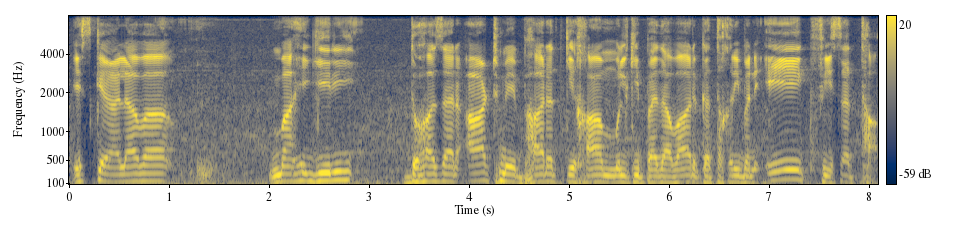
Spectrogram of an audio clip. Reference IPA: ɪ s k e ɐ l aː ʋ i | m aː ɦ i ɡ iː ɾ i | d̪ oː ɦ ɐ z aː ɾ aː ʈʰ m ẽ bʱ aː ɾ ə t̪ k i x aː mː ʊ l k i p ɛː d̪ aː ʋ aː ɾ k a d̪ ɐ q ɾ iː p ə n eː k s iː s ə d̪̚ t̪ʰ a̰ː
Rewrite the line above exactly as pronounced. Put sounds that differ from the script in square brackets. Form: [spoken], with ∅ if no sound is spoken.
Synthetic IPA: ɪ s k e ɐ l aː ʋ [a] | m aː ɦ i ɡ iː ɾ i | d̪ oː ɦ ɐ z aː ɾ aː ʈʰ m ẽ bʱ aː ɾ ə t̪ k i x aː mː ʊ l k i p ɛː d̪ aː ʋ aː ɾ k a [t̪] ɐ q ɾ iː [b] ə n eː k [f] iː s ə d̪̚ t̪ʰ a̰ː

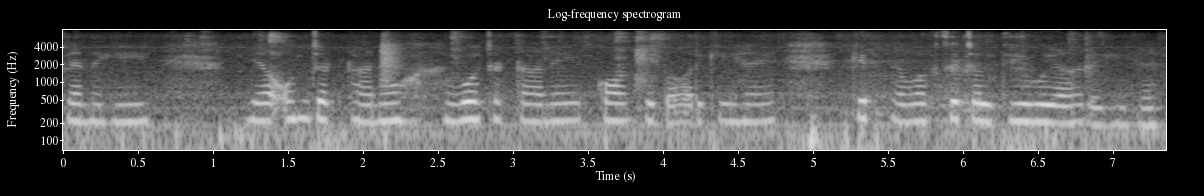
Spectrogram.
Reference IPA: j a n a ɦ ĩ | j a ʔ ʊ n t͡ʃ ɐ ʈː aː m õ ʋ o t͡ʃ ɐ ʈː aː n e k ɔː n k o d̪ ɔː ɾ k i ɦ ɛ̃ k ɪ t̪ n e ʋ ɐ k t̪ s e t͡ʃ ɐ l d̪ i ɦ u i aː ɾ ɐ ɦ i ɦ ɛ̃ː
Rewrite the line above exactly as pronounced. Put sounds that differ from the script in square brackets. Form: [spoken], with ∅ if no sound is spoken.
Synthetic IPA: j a n [ɐ] ɦ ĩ | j a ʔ ʊ n t͡ʃ ɐ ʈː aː [n] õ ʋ o t͡ʃ ɐ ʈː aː n e k ɔː n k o d̪ ɔː ɾ k i ɦ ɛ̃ k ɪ t̪ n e ʋ ɐ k t̪ s e t͡ʃ ɐ l [t̪] i ɦ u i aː ɾ ɐ ɦ i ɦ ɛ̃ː

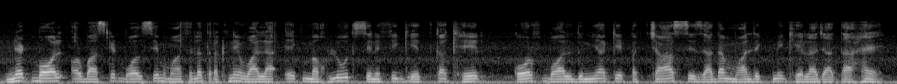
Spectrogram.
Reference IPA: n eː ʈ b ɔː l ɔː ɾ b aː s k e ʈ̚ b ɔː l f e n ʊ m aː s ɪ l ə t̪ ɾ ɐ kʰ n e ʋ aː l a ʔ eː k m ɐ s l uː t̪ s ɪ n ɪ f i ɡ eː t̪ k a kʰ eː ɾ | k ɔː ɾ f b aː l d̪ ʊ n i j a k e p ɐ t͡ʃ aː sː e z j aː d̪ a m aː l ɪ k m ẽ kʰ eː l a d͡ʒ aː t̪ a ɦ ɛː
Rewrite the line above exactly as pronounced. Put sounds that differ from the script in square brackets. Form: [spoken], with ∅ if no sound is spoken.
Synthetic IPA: n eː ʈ b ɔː l ɔː ɾ b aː s k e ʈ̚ b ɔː l [s] e [m] ʊ m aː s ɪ l ə t̪ ɾ ɐ kʰ n e ʋ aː l a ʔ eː k m ɐ [x] l uː t̪ s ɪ n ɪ f i ɡ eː t̪ k a kʰ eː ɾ | k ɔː ɾ f b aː l d̪ ʊ n i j a k e p ɐ t͡ʃ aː sː e z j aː d̪ a m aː l ɪ k m ẽ kʰ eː l a d͡ʒ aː t̪ a ɦ ɛː

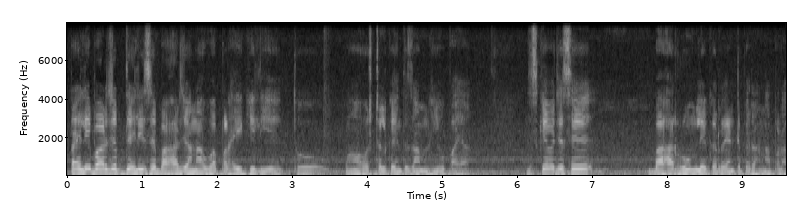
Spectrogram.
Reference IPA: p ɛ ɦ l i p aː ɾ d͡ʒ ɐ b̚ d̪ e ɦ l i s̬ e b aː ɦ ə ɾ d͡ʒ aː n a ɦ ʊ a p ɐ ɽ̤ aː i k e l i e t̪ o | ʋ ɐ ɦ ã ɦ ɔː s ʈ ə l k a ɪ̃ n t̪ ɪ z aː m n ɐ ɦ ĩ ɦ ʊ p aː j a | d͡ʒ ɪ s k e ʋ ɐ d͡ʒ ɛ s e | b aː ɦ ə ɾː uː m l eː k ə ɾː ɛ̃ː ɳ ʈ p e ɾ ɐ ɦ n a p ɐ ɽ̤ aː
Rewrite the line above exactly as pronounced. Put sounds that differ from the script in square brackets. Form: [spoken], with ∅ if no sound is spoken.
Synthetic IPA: p ɛ ɦ l i [b] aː ɾ d͡ʒ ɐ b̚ d̪ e ɦ l i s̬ e b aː ɦ ə ɾ d͡ʒ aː n a ɦ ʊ a p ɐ ɽ̤ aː i k e l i e t̪ o | ʋ ɐ ɦ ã ɦ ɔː s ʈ ə l k a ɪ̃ n t̪ ɪ z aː m n ɐ ɦ ĩ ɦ ʊ p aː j a | d͡ʒ ɪ s k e ʋ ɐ d͡ʒ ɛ s e | b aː ɦ ə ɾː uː m l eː k ə ɾː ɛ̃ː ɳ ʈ p e ɾ ɐ ɦ n a p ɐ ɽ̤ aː

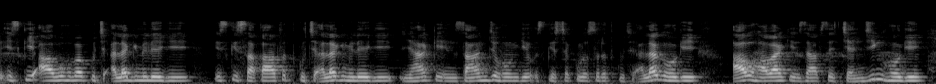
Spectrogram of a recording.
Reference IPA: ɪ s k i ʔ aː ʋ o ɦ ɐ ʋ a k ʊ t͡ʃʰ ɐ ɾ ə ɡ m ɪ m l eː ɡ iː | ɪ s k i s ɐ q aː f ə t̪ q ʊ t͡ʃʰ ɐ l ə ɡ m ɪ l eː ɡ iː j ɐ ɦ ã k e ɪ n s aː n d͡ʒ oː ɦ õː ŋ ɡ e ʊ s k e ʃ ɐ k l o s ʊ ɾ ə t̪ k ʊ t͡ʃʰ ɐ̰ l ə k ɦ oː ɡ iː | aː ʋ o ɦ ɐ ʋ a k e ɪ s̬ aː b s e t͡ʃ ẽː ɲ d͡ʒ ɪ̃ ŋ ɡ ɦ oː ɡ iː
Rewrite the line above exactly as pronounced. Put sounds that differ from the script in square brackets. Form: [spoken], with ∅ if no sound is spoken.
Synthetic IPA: ɪ s k i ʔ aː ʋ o ɦ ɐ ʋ a k ʊ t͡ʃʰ ɐ [l] ə ɡ m ɪ [∅] l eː ɡ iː | ɪ s k i s ɐ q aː f ə t̪ [k] ʊ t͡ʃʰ ɐ l ə ɡ m ɪ l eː ɡ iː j ɐ ɦ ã k e ɪ n s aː n d͡ʒ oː ɦ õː ŋ ɡ e ʊ s k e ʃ ɐ k l o s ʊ ɾ ə t̪ k ʊ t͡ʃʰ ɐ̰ l ə [ɡ] ɦ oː ɡ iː | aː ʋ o ɦ ɐ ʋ a k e ɪ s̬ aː b s e t͡ʃ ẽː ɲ d͡ʒ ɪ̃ ŋ ɡ ɦ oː ɡ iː

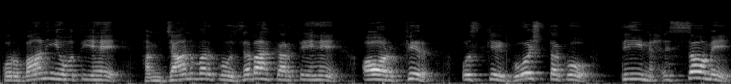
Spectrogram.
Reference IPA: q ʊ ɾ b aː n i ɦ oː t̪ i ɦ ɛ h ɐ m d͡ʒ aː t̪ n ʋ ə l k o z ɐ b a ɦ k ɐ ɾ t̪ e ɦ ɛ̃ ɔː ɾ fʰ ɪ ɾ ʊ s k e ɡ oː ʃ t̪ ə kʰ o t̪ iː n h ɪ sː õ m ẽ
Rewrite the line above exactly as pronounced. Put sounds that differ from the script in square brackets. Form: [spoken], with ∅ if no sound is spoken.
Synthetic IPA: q ʊ ɾ b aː n i ɦ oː t̪ i ɦ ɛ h ɐ m d͡ʒ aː [∅] n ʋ ə [ɾ] k o z ɐ b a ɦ k ɐ ɾ t̪ e ɦ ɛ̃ ɔː ɾ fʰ ɪ ɾ ʊ s k e ɡ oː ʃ t̪ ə [k] o t̪ iː n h ɪ sː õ m ẽ

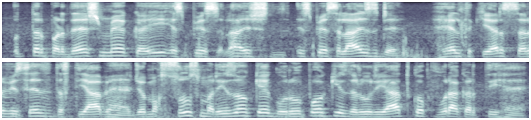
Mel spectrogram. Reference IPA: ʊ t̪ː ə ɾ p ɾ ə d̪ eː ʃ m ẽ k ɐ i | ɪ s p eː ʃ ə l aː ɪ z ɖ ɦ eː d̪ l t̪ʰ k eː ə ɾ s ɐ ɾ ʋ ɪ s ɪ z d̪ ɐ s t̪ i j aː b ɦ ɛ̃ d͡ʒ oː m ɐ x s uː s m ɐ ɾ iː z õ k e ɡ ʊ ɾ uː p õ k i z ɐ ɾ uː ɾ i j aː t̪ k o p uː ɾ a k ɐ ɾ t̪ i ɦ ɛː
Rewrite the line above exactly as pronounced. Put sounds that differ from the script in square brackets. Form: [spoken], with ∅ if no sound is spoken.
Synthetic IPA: ʊ t̪ː ə ɾ p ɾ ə d̪ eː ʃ m ẽ k ɐ i | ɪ s p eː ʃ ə l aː ɪ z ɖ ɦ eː [∅] l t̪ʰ k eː ə ɾ s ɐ ɾ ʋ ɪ s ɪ z d̪ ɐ s t̪ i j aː b ɦ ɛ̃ d͡ʒ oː m ɐ x s uː s m ɐ ɾ iː z õ k e ɡ ʊ ɾ uː p õ k i z ɐ ɾ uː ɾ i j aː t̪ k o p uː ɾ a k ɐ ɾ t̪ i ɦ ɛː

